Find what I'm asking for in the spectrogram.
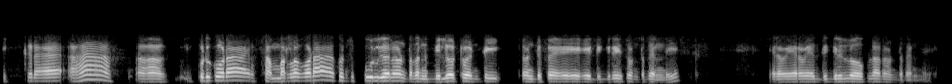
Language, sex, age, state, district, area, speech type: Telugu, male, 30-45, Andhra Pradesh, Alluri Sitarama Raju, urban, conversation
